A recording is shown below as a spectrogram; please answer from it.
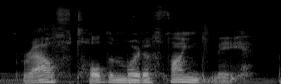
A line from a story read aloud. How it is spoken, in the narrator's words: Valerie muttered to herself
